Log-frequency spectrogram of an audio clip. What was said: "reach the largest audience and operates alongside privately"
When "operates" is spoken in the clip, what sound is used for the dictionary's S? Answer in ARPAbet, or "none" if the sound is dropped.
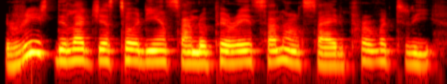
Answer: S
